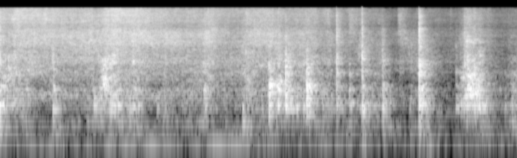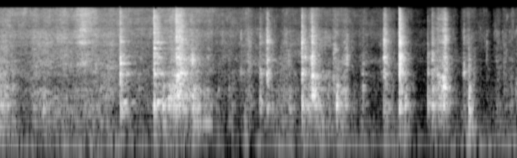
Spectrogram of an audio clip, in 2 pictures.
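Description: Metal spoon stirring and scraping mutton through masala in a pressure cooker, with a frying sizzle as the meat is sautéed in the spices. The sizzle thins out in the later seconds, leaving mostly the scrapes and clicks of the spoon against the pot.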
